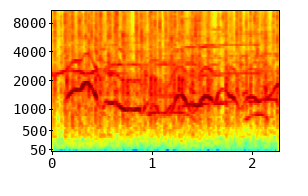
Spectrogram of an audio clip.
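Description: Wedding guests clapping, with several high wavering cheering voices over the applause.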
